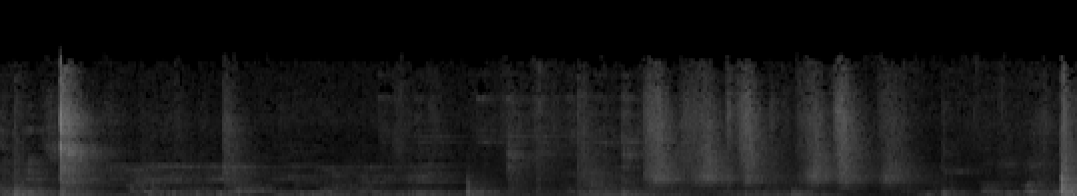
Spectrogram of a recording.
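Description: Men talking in a workshop, with a sharp thump about half a second in and another at about five seconds, then scattered knocks and rustles of hands and tools working wires on a small electric motor on a workbench.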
